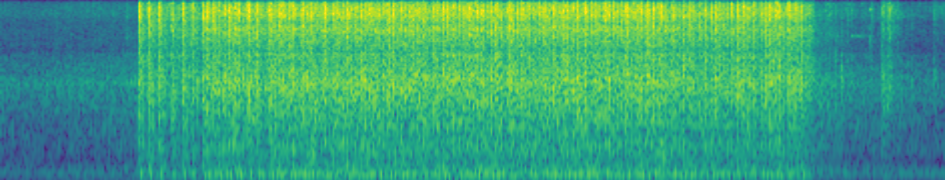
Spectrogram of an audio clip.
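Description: Explosions and gunfire rumble loudly in a battle.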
